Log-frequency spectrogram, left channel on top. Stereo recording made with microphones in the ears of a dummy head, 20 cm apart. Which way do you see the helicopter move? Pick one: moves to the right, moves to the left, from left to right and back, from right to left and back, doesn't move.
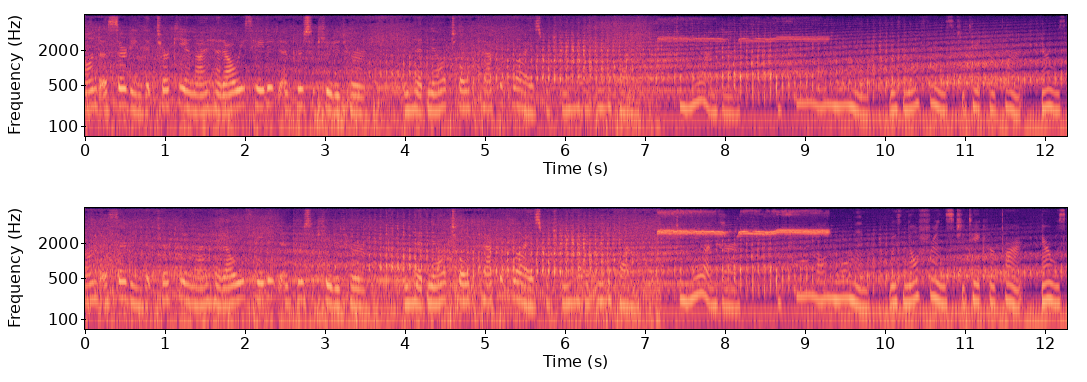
moves to the left.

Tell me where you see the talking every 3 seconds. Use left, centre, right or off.
left, centre, right, right.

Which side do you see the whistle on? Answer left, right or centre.
right.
